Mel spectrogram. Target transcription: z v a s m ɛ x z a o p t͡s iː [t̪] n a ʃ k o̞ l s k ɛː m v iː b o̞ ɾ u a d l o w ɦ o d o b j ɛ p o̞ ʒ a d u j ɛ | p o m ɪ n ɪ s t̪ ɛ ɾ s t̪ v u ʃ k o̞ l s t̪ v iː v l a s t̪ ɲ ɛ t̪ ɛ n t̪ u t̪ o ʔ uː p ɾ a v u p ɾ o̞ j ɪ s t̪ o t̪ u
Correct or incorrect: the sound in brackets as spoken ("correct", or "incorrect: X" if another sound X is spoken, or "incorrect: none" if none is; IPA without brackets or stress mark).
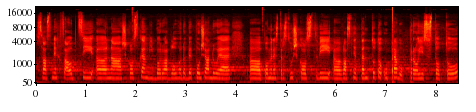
incorrect: none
